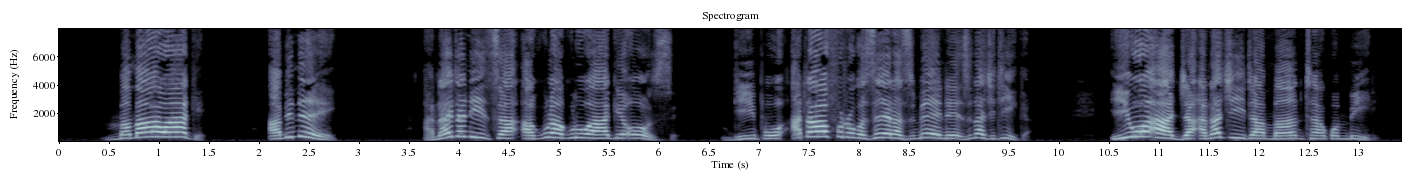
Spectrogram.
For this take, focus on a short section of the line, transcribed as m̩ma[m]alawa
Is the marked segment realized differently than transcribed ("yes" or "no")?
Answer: no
